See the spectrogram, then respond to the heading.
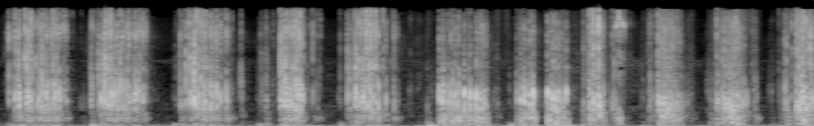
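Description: Long nails and fingertips scratch quickly across the plastic bristles of a black paddle hairbrush with a leopard-print handle. The result is a rapid series of dry, raspy scratching bursts, bright and crackly, with short gaps of near silence between strokes.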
